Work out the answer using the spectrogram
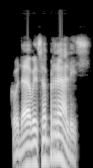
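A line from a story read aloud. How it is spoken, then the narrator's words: Menacing question. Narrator (Russian): Угрожающим тоном спросил Перрит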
